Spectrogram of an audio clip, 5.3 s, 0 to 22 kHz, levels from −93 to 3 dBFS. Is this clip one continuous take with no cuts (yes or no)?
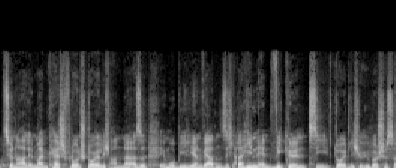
no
